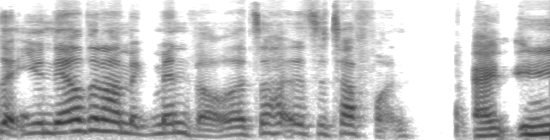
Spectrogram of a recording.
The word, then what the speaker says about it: McMinnville: You were actually from, I can't pronounce it. If I do it right, I will. But McMinnville, Oregon.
